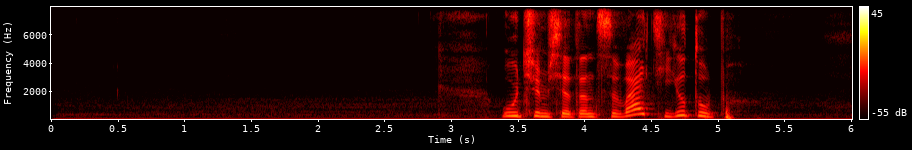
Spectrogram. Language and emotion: Russian, positive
